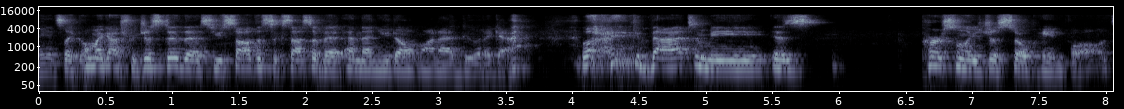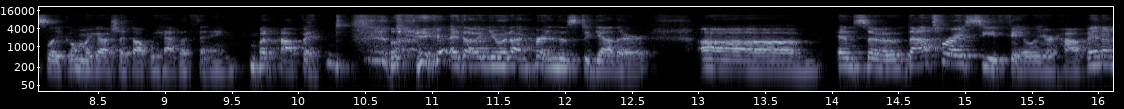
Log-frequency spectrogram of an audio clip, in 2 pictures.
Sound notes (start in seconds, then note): 4.2 giggles; 10.4 laughs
